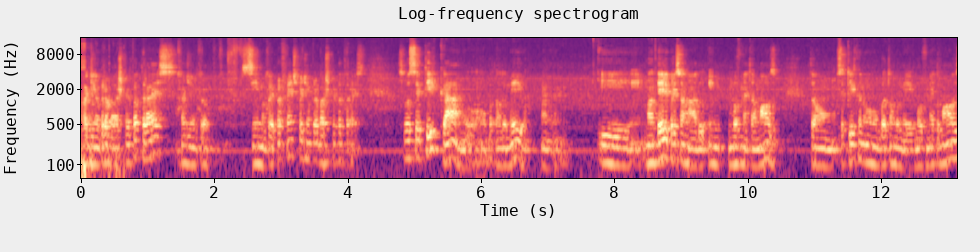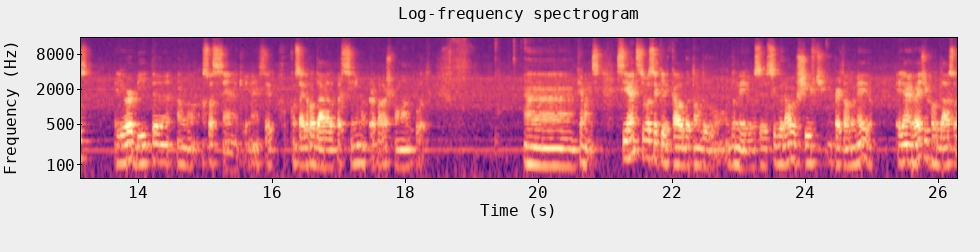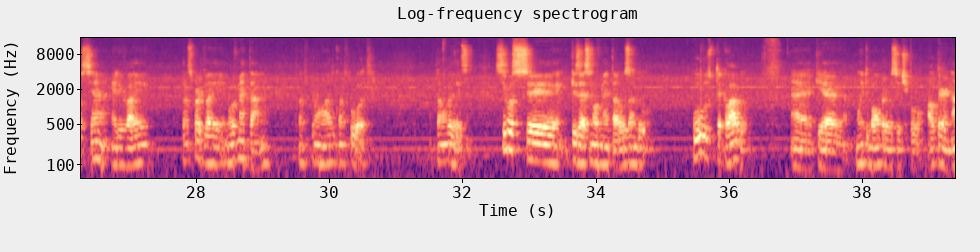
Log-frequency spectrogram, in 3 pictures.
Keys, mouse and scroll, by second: 4.1 scroll down 1, 10.9 middle click, 22.9-24.1 middle drag, 37.7 KP_1.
